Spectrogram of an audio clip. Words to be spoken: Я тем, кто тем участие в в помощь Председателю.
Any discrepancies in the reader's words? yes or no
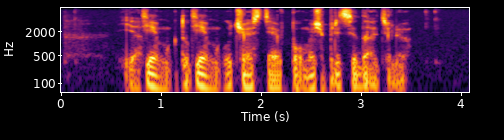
no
